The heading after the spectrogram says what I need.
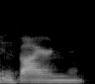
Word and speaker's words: environment: iron yeah iron and there's an n at the end there iron environment environment environment environment that's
